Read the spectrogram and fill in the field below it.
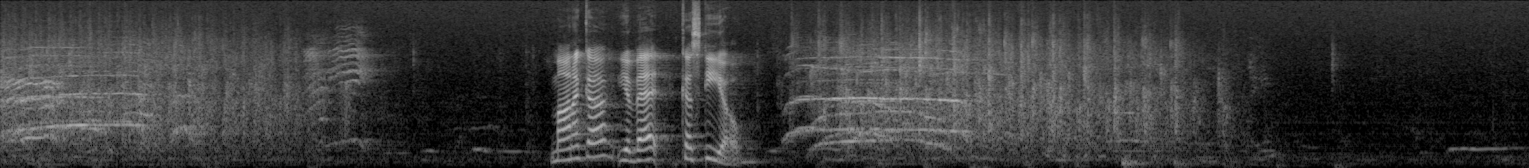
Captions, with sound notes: [ Cheering and Applause ] Monica Yvette Castillo. [ Cheering and Applause ]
